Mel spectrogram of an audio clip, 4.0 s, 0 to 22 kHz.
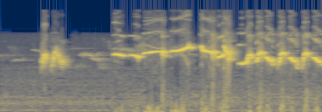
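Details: At 5 a.m. an Oriental magpie-robin gives a short whistled note, pauses, then pours out a fast, loud string of rising and falling warbled whistles mixed with sharp ticking sounds.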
